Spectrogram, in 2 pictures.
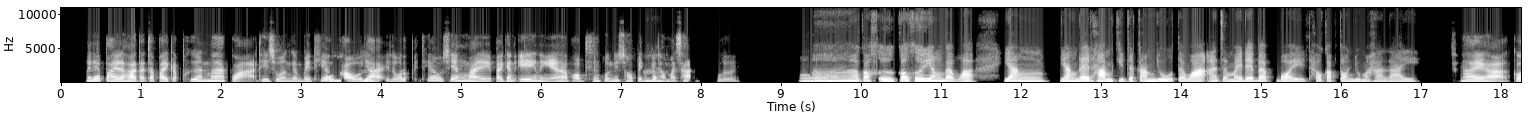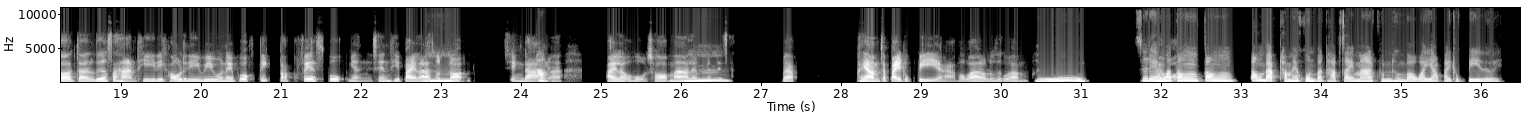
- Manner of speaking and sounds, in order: none
- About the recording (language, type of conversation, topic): Thai, podcast, เล่าเหตุผลที่ทำให้คุณรักธรรมชาติได้ไหม?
